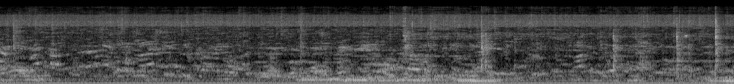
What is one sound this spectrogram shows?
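Onions sizzle steadily on a hot griddle.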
